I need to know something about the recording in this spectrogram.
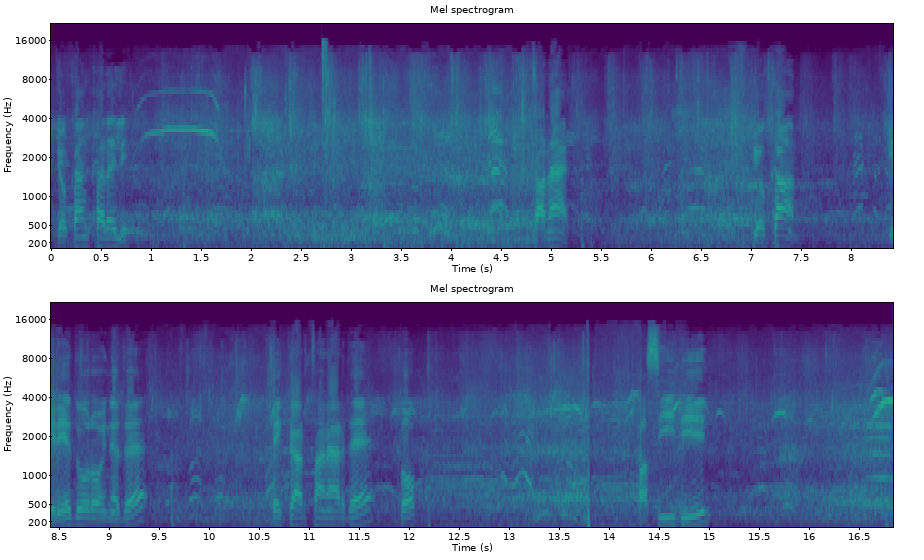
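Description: A large crowd roars and chants steadily in an open stadium.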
